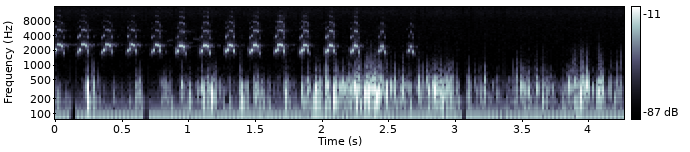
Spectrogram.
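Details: At the Hog Island Osprey nest on 7 May 2023, with mating and fish delivery, a quick string of piercing whistled chirps runs for under three seconds, then stops, against loud low rumbling.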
